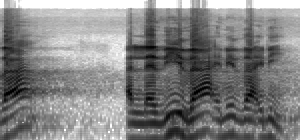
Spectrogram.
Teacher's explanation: dza yang ujung lidah keluar dan tergigit sedikit dengan ujung gigi seri atas.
